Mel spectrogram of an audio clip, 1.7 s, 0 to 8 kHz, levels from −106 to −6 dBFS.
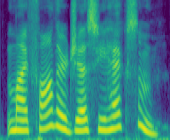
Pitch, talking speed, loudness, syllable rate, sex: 235 Hz, 140 wpm, -16 LUFS, 4.6 syllables/s, female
